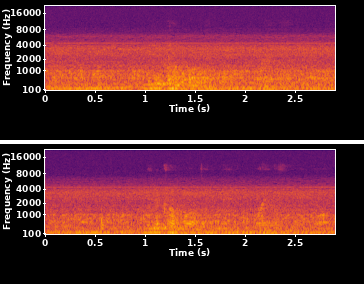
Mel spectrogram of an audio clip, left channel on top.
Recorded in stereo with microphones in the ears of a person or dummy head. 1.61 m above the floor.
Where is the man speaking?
55° right (ahead or behind), 6.5 m.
